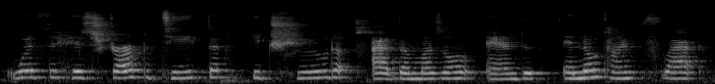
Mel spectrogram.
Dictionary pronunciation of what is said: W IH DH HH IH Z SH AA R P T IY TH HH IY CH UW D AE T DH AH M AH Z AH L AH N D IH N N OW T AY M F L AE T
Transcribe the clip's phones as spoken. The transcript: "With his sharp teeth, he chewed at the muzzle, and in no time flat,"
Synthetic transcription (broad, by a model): W IH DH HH IH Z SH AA R P T IY TH HH IY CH UW D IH T DH AH M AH Z L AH N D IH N N OW T AY M F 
